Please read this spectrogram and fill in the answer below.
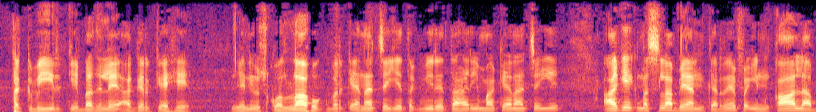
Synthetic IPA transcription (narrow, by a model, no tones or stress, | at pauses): t̪ɐkbiːɾkebɐd̪leɐɡəɾkɛɦe | jaːniʊskoɐlːaːɦoɐkbəɾkɛɦnat͡ʃaːɦiet̪ɐk̚biːɾet̪aɦɾiːmãkɛɦnat͡ʃaːɦie | aːɡeeːkmɐslabɐjaːnkɐɾːeɦɛ̃fɐɪnqaːlɐ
